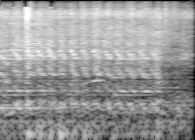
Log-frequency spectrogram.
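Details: Ford truck: starter churns the engine over in a steady rhythmic chug, but it never catches and runs; cranks without starting.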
